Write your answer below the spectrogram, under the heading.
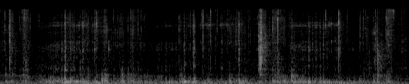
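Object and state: Soap bar being shaved.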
